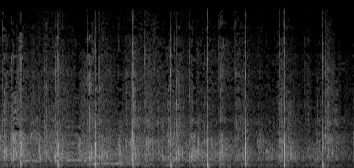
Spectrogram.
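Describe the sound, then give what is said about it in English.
An audience at a church claps in a steady, even rhythm, about three to four sharp beats per second, cheering for two of the church's youth, over a constant wash of crowd noise with a brief faint voice rising through it. “I want you to cheer for these guys.”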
